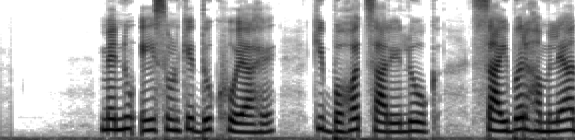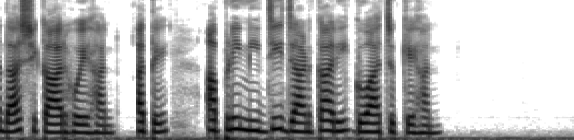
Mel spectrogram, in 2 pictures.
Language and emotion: Punjabi, sad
